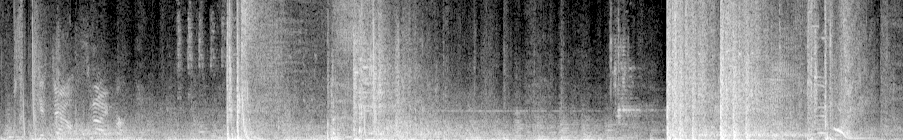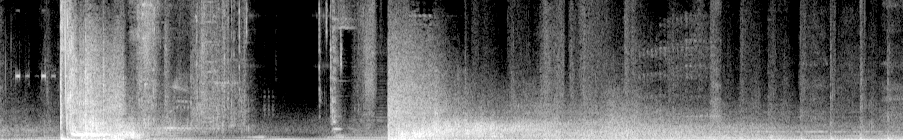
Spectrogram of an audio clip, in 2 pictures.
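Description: Sniper rifle shots in Mass Effect: Andromeda on the planet Voeld, four sharp loud cracks several seconds apart with crashing impacts, and people talk in between.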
